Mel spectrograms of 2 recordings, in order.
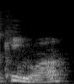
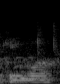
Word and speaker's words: quinoa: Plus, you sound like a dick when you ask for quinoa. Because you would, I would, and I imagine anyone else would always put the emphasis on the wah. I would like your finest quinoa.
